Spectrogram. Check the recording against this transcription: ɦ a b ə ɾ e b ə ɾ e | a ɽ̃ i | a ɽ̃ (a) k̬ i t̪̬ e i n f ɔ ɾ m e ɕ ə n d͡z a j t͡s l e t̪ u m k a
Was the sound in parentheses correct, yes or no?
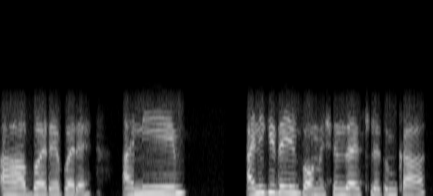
no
